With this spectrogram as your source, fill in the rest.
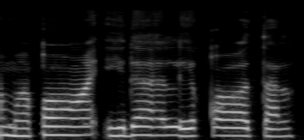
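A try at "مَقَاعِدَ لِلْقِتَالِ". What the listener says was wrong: Bukan liqotal. Yang panjang bukan qafnya tapi tak. Untuk bacaannya di sini koreksinya yang pertama itu panjang pendeknya Ibu Nah, terutama di akhir-akhir kata ya huruf-huruf terakhirnya. Nah, itu biasanya suka jadi panjang ya.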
